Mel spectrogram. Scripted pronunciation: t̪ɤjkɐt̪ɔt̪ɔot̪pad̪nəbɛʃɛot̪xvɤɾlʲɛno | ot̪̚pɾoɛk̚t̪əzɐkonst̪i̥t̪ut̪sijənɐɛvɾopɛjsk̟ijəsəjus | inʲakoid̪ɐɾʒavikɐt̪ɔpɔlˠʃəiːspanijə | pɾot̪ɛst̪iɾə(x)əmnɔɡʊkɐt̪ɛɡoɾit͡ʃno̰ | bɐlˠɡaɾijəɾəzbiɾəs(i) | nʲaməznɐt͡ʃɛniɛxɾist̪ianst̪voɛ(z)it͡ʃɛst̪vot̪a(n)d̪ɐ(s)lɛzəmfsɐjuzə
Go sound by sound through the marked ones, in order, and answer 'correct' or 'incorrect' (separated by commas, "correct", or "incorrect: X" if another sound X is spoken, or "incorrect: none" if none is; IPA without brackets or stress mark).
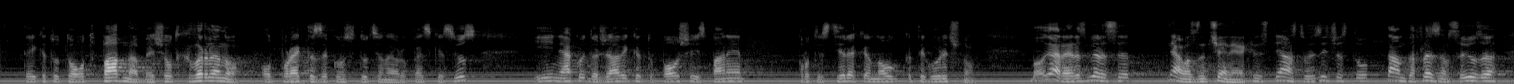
correct, incorrect: ɛ, correct, incorrect: m, incorrect: f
